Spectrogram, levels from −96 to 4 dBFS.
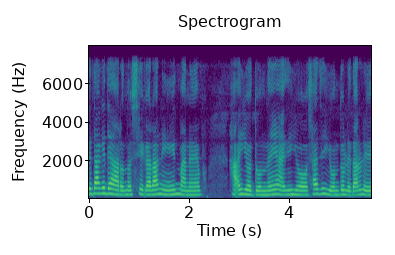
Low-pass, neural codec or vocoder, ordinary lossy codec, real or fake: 7.2 kHz; none; none; real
